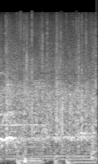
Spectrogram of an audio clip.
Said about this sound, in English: Ladies and gentlemen, please give a very warm round of applause for Olly Smith.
